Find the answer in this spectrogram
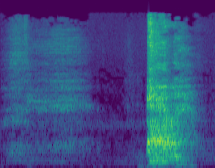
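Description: A man coughs once, a single sharp burst about one and a half seconds in, after a faint breath.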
